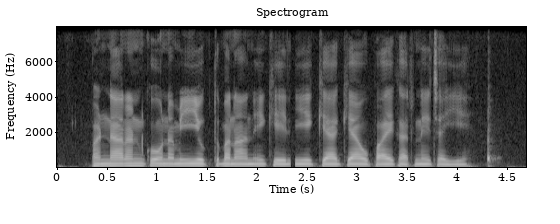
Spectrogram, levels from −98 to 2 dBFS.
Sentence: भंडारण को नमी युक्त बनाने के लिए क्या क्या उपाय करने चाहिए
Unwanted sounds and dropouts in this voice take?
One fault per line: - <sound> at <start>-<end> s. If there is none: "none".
- dropout at 2.3-2.4 s
- thud at 4.3-4.5 s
